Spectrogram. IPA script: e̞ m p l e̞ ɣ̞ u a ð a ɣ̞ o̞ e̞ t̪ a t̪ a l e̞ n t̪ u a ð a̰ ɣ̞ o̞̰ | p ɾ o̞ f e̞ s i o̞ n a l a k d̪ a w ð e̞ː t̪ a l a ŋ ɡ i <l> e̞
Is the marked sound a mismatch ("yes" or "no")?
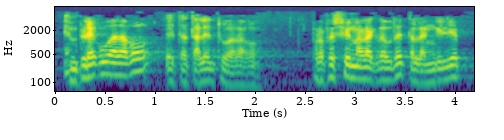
yes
